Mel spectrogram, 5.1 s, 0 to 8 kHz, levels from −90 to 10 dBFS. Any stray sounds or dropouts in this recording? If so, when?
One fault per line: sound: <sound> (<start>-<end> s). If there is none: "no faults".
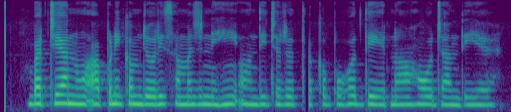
sound: dropout (3.0-3.1 s)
